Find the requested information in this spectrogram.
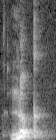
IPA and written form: lʊk (look)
